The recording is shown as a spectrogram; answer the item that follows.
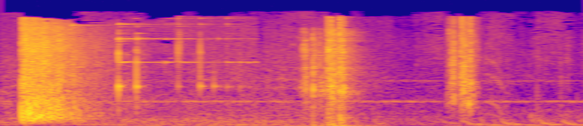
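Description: A gunshot in a shooter video game: one loud, sharp crack at the start, then faint ringing tones and two softer bursts after it.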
